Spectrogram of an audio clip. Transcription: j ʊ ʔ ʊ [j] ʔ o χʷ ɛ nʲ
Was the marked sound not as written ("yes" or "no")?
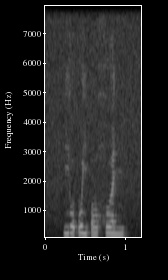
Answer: no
